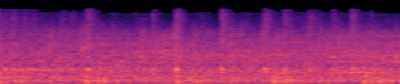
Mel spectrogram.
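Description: Steady stadium crowd noise with music-like singing or playing faintly in the mix, as carried on a live soccer broadcast.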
